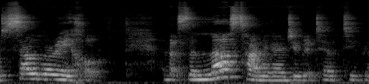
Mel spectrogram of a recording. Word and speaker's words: Salmorejo: a Spanish dish called so variable that's the last time you know dude it took to pronounce it correctly from here I was saying it in that good old British way Sal Maria so summary is a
